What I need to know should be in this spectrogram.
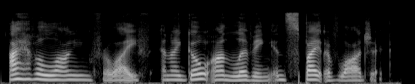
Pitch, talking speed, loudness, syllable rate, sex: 205 Hz, 215 wpm, -22 LUFS, 5.2 syllables/s, female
